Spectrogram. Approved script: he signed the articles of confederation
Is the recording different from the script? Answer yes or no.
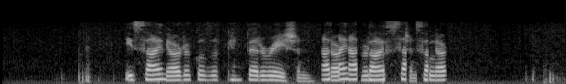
yes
